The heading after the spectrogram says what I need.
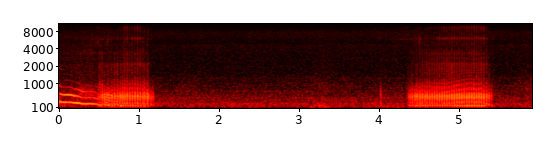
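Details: Two buzzing, fluttery snores about three and a half seconds apart, with quiet breathing between them, from a sleeping subject; snoring.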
